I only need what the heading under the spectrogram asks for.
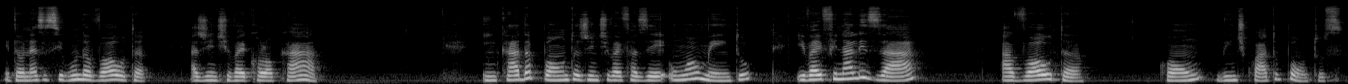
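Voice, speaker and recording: A woman's voice: medium pitch, takes it slowly, long pauses, mellow, husky. A woman teaching crochet step by step, patiently counting stitches aloud and a little short of breath.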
